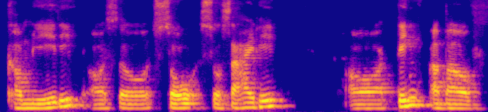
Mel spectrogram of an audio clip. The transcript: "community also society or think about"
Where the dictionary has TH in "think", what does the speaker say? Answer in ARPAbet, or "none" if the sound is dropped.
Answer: T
